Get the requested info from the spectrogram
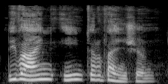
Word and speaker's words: Divine Intervention: Divine Intervention sería la pronunciación justa.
